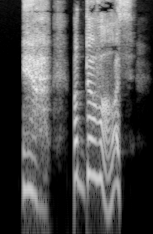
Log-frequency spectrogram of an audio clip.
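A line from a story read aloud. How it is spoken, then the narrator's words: Breathless exhale. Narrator (Russian): выдохнула Алиса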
